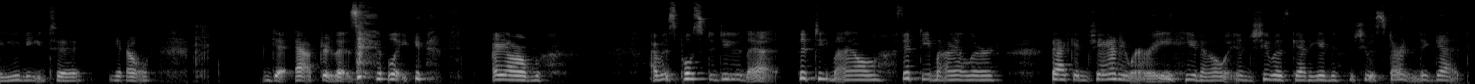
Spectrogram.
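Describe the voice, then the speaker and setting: A middle-aged woman talking casually in a personal vlog update, halting and reflective, sounding emotional as after crying. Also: mid-range voice, vocal fry, a little mellow. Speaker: fitness vlogger.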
